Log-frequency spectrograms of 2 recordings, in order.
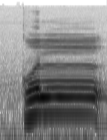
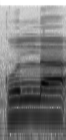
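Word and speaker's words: Kul (قل): Dibacanya yang tepat adalah Kul a'udzu bi rabbin nas. Jadi jangan baca kulla a'u, terlalu lemah kulla, karena lisannya lebih sering keluar, ataupun tidak pun keluar, terlalu cepat bacaannya barangkali.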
